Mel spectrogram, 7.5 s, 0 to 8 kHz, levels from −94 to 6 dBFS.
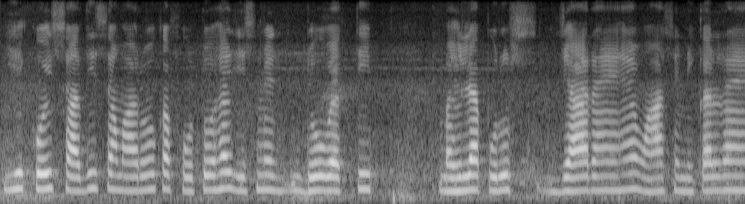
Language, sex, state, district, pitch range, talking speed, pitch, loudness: Hindi, female, Uttar Pradesh, Budaun, 200-225 Hz, 155 wpm, 210 Hz, -18 LUFS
